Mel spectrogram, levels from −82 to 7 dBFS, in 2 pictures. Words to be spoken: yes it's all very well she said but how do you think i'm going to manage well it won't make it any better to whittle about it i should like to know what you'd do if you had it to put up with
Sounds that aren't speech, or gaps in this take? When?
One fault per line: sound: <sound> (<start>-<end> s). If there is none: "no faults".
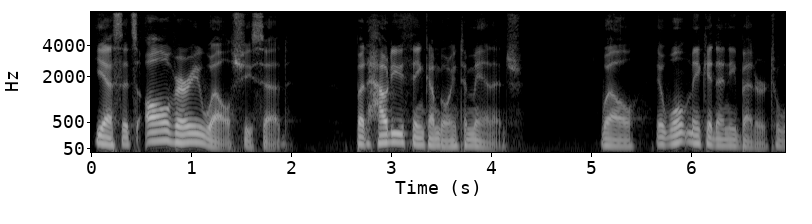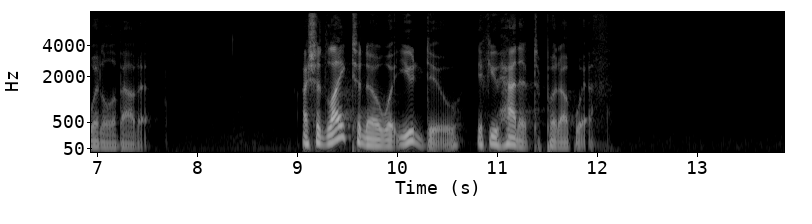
no faults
